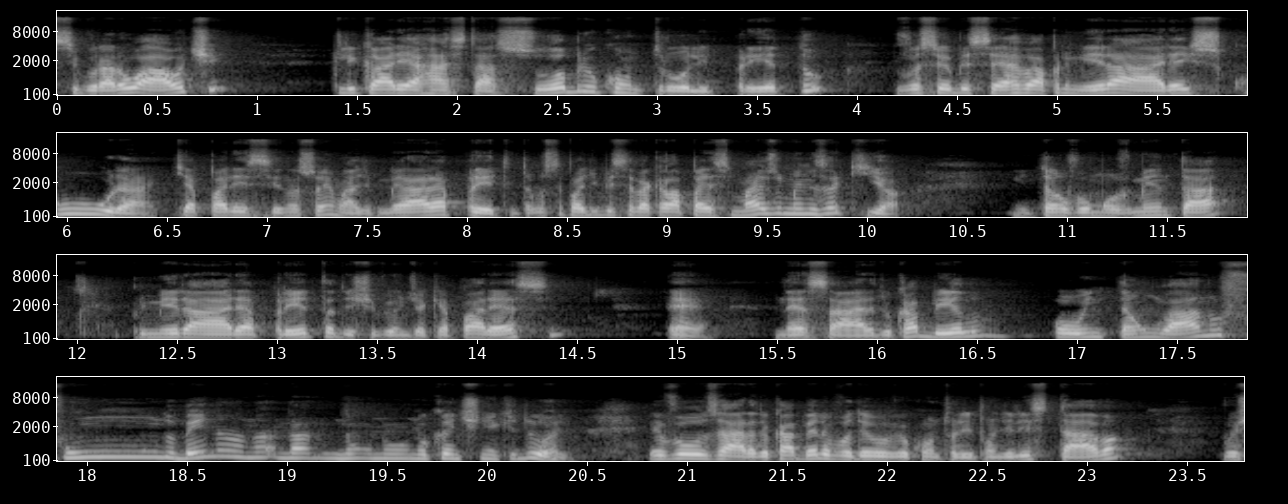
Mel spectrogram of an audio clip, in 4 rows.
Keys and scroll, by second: 22.1 ctrl+space.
